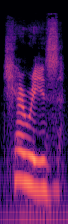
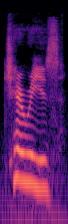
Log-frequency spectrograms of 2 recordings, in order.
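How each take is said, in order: The two takes are said the same way.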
